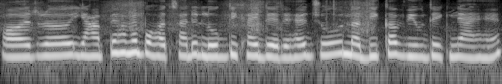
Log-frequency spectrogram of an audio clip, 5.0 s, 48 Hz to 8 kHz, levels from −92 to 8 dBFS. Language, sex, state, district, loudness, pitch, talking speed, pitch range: Hindi, female, Maharashtra, Gondia, -13 LUFS, 270 Hz, 250 wpm, 255-285 Hz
